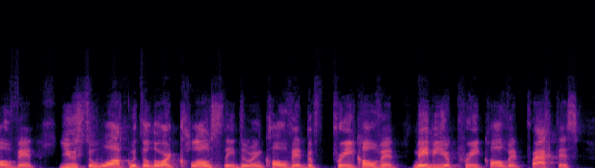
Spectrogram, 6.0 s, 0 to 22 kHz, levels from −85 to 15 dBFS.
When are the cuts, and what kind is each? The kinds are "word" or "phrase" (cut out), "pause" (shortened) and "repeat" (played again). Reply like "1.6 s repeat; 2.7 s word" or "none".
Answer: 4.1 s pause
